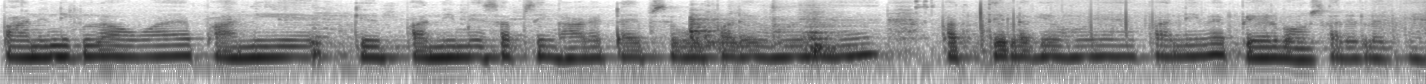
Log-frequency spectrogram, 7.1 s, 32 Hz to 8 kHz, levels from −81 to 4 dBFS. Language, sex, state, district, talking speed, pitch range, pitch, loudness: Hindi, female, Punjab, Fazilka, 225 wpm, 175-195 Hz, 190 Hz, -16 LUFS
